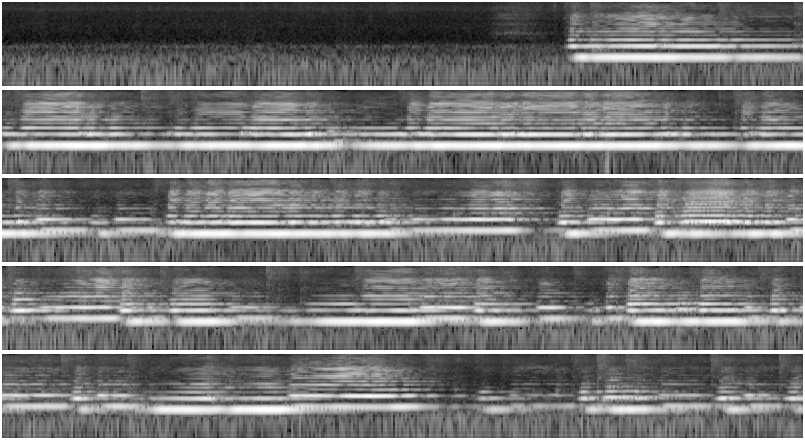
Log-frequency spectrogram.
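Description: Unaccompanied soprano saxophone. After about three seconds of room tone it comes in on a long held note, then plays a melodic line of held and shorter notes with brief breaks between phrases.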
